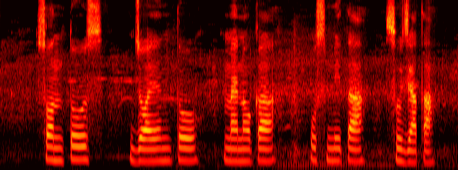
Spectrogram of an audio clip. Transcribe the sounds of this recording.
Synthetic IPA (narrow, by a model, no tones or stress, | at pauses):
sɔnt̪os | d͡ʒɔjɔnt̪ɔ | mɛnɔkausmit̪asud͡ʒat̪a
